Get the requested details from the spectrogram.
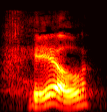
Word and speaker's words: Hiel: In 1 Kings 16, verse 34, it says, "In his days, Hiel," that's how you say it, but Hiel, kind of sounds a lot like hell, I know, "of Bethel built Jericho."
